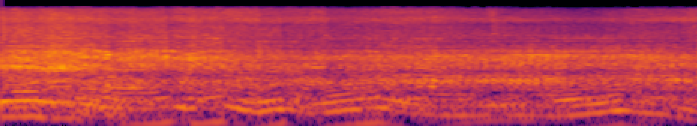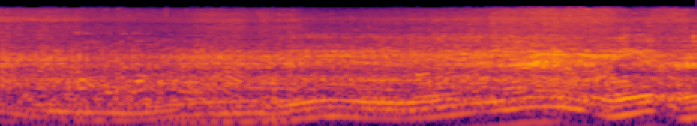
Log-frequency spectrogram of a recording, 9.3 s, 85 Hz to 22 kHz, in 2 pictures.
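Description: Off-road 4x4 trial vehicle's engine revving up and down several times, its pitch rising and falling every second or two as the throttle is worked.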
